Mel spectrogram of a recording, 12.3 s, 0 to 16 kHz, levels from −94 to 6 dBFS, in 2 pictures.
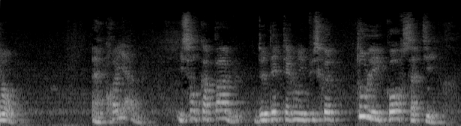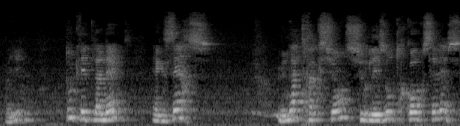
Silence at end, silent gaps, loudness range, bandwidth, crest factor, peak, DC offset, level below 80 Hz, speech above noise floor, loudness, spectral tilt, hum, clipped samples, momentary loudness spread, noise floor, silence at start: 0 s; none; 4 LU; 10.5 kHz; 18 dB; -12 dBFS; under 0.1%; -64 dBFS; 29 dB; -30 LUFS; -7.5 dB/octave; none; under 0.1%; 18 LU; -57 dBFS; 0 s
